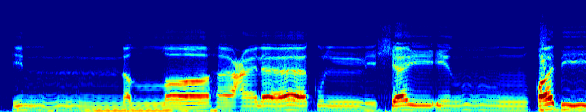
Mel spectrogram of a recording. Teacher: Walaupun ra baris depan, tapi kita wakaf, kita mati, dibaca nipis sebab sebelum huruf ra berbaris bawah.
